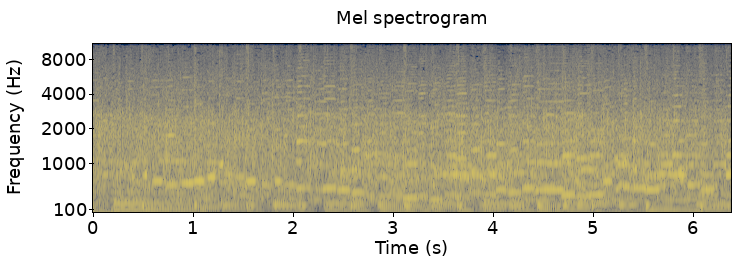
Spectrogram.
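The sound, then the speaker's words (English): A steady round of applause from a crowd, dense and continuous clapping throughout, with a low, rhythmic musical bass line playing underneath. “Round of applause to all of you, you clever swabs.”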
